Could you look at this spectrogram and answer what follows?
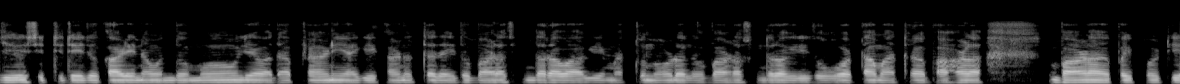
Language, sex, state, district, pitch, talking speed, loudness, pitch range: Kannada, male, Karnataka, Shimoga, 100 Hz, 100 wpm, -21 LUFS, 95-100 Hz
